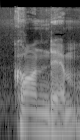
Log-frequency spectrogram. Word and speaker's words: condemn: ভাওয়াল না থাকলে এবং MN পরপর থাকলে N অনুচ্চারিত হয়, মানে N উচ্চারিত হয় না। যেমন SOLEMN, সলেম মানে গুরু গম্ভীর। CONDEMN, কন্ডেম মানে দোষারোপ করা।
